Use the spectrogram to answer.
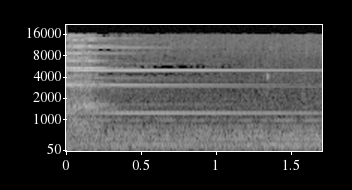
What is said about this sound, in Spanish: Esa noche, el teléfono volvió a sonar.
